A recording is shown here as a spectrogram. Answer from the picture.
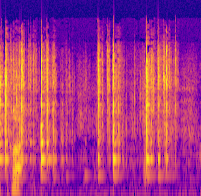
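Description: Chunks of rock salt dropping one by one into a clear plastic brine bottle, making about eight sharp clicks, each with a brief ring from the bottle.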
